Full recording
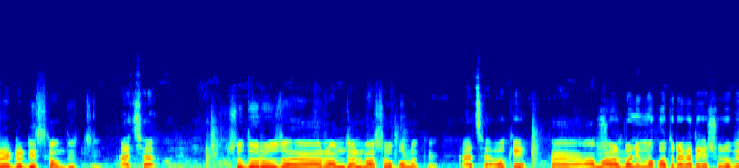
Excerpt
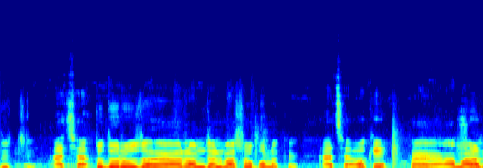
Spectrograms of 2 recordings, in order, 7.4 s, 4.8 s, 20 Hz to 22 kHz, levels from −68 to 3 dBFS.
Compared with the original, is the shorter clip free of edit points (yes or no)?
no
